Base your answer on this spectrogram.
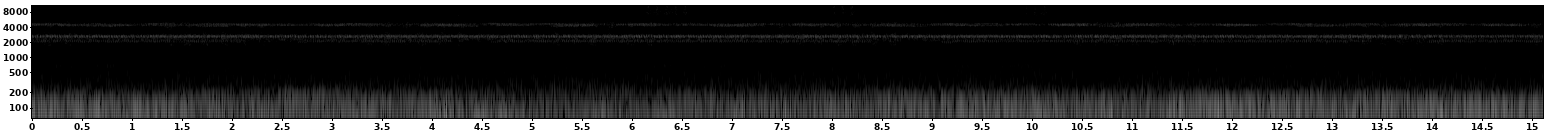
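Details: Crickets chirping at night in a calm, quiet setting: steady layered high-pitched trilling that never pauses, with brief higher buzzy bursts roughly every two seconds near the middle, over a low rumbling background.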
